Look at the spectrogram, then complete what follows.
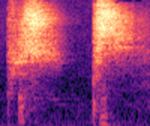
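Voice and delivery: tonloses Zischen zum Verscheuchen; Tauben verscheuchen. Acted. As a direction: zischt die Tauben weg. (tonlos zischend verscheuchen)

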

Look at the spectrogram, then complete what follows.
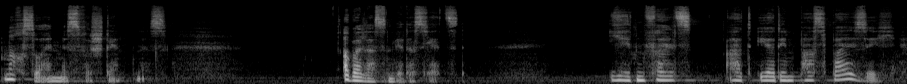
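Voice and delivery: hushed confiding whisper. Acted. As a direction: whisper as if sharing a secret. Woman confides her story secretly. (geflüstert)

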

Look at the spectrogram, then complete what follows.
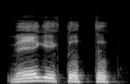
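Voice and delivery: loud, good-natured grumble; friendly growl. A narrator's reading. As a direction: growl it amiably, drawing it out. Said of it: "morogta barátságosan".

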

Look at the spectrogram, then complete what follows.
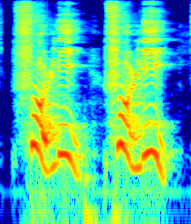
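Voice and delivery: dénégation aiguë, chaque mot retombant; balbutiement effrayé. A narrator's reading. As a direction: refuse d'y croire, voix haute. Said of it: "balbutia Jeanne". (exclamation d'effroi jouée dans l'aigu)

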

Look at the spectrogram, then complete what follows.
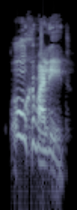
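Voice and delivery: high put-on whimper; plaintive whine. A narrator's reading. Old spy complains after being hit, whining. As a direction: complain tearfully in an acted whine. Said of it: "пожаловался шпион".

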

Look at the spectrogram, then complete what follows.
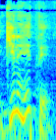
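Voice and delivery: awed hushed question. Acted. Awed disciples.

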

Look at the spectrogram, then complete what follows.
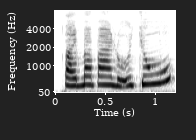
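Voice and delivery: put-on high little girl's sulky sigh; sighing child. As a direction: sigh it like a hurt girl. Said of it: "thở dài". (bé gái thở dài hờn dỗi)

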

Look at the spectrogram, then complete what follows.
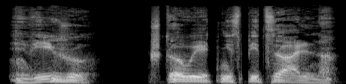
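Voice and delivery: put-on old man's raspy voice. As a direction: rasp it out like an old soldier. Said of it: "хриплым голосом сказал мужчина".

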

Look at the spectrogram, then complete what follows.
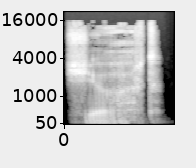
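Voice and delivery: breathless whispered curse. A narrator's reading. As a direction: breathe the curse out, barely voiced. Quiet curse after loss.

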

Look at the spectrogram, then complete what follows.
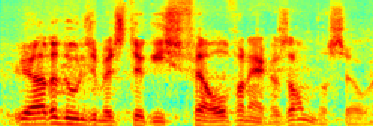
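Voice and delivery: normal talking voice

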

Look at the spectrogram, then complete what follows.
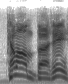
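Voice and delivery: usual speaking voice

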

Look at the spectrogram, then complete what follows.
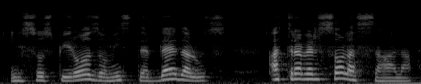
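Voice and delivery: plain reading voice

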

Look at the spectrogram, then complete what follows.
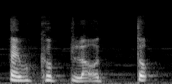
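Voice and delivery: high, loud, drawn-out outburst; finding his voice. A narrator's reading. Pickwick finally regains his speech, in a loud stunned outburst. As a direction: burst out slowly after stunned silence. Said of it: "riacquistando alla fine la parola".

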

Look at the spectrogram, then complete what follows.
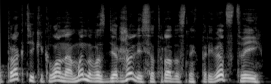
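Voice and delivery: usual speaking voice

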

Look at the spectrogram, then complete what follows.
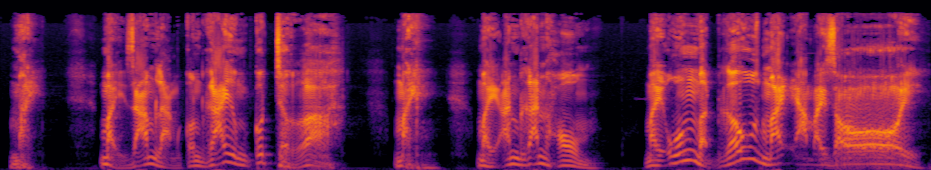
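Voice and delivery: father confronting daughter's lover, rising to a shout; furious father. Acted. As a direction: rage at the young man who shamed the family. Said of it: "ông Phú nổi giận".

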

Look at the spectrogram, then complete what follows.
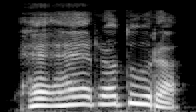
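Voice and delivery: high, stammering gasp; breathless, stumbling on the name; gasping in terror. Acted. (rémült, zihálva)

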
